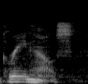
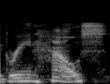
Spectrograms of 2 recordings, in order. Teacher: English in this case Greenhouse together is a compound word and we have the stress on that first word Greenhouse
